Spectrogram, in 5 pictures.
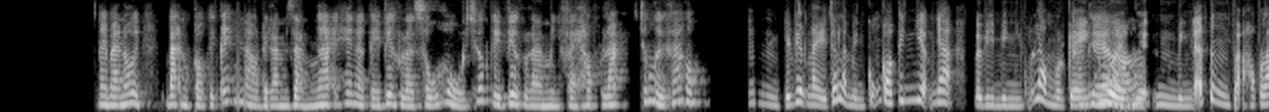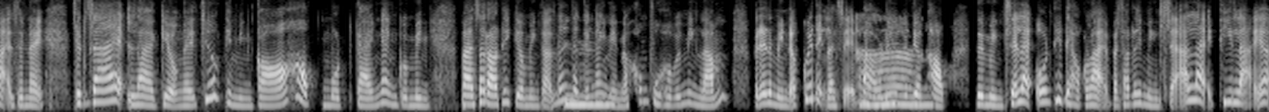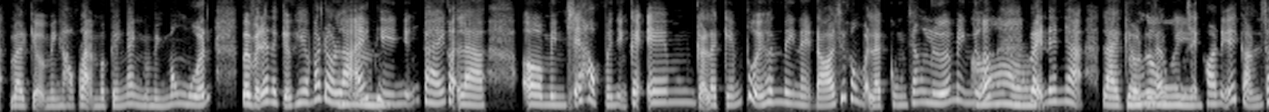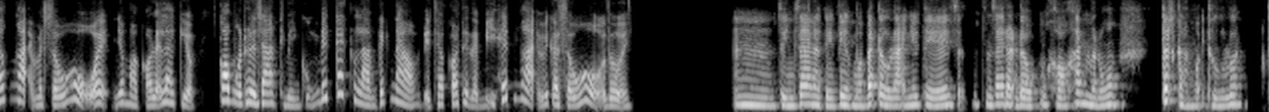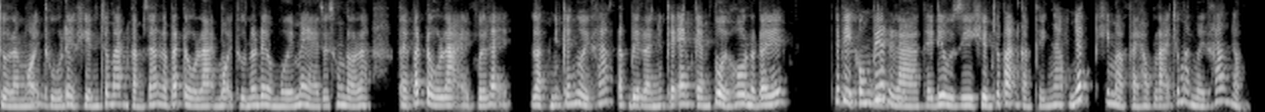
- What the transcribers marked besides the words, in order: tapping
- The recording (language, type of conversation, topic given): Vietnamese, podcast, Bạn có cách nào để bớt ngại hoặc xấu hổ khi phải học lại trước mặt người khác?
